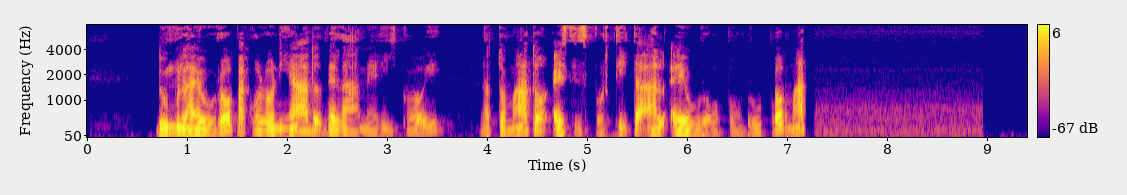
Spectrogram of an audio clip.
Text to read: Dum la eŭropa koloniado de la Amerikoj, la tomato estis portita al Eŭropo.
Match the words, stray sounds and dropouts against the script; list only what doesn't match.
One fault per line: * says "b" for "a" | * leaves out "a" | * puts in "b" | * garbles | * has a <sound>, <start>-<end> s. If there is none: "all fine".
* garbles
